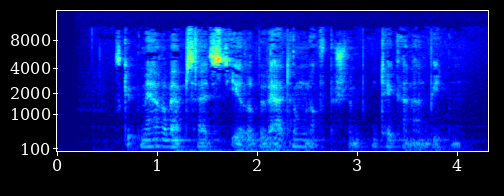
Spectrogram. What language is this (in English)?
German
